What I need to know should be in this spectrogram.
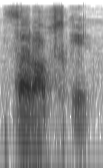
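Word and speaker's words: Swarovski: Sarov scheme last year i tried desperately to pronounce this word and this year i was told just a Sarov ski so there it is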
